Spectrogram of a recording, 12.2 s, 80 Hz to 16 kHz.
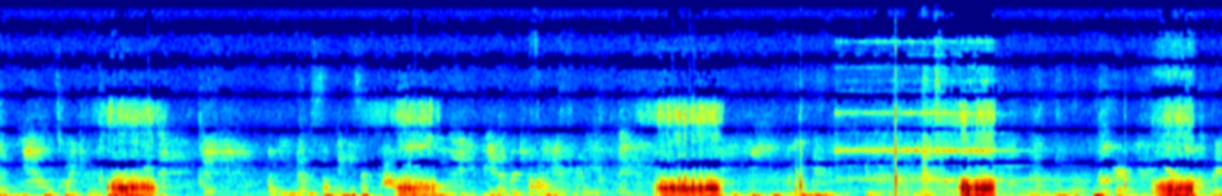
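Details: An 11-week-old male Boston Terrier puppy snores in his sleep with rough, raspy, breathy bursts under a second long, about every three seconds, as soft voices murmur faintly in the background.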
